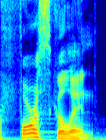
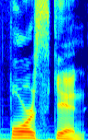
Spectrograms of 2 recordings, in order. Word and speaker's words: forskolin: That's when I say to Karen, "Oh, were you looking for forskolin?" I probed, thinking maybe that was it, and she was mispronouncing it since it was a newer supplement at the time.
